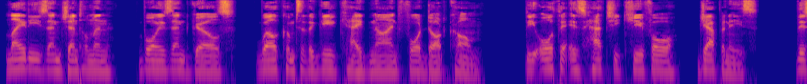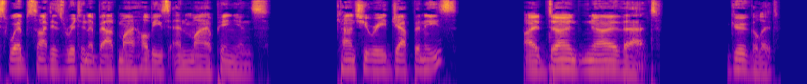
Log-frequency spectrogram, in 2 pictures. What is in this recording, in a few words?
aussie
